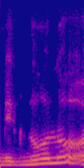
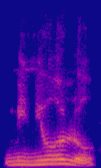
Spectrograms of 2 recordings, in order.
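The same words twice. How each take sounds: First: Mignolo said as MIG-NO-lo, g sounded; hard g pronunciation. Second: Mignolo said as min-YO-lo, g silent; ny pronunciation. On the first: Unsure of the author's name, Mignolo with a hard g. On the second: Offering another way to say the name, Mignolo as "minyolo". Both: Shown as a demonstration. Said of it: "I don't know how you pronounce his name".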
